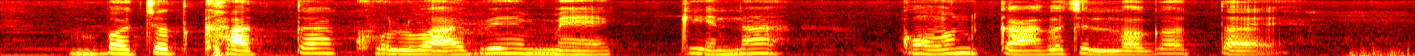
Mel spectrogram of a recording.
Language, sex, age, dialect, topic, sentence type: Maithili, female, 18-24, Bajjika, banking, question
